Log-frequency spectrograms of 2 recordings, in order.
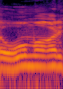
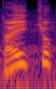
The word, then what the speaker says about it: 大曲: 秋田健人だとこれ絶対大曲がり県って読みますよこれ大極拳とは読まない大曲がり剣えー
